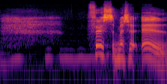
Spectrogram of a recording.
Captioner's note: humming " "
